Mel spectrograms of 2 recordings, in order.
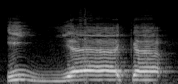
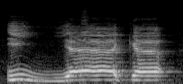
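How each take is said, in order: The two takes are said the same way.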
